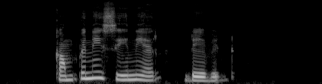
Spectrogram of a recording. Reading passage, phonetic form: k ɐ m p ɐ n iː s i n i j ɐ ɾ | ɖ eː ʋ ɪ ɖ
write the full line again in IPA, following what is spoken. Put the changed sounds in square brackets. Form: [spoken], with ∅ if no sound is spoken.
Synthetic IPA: k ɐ m p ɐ n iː s [iː] n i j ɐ ɾ | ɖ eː ʋ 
